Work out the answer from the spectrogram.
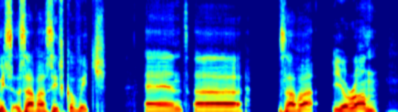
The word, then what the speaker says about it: Sava Zivkovic: from belgrade awesome guy uh his name is zava zivkovic and uh zava you're on hello hello how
